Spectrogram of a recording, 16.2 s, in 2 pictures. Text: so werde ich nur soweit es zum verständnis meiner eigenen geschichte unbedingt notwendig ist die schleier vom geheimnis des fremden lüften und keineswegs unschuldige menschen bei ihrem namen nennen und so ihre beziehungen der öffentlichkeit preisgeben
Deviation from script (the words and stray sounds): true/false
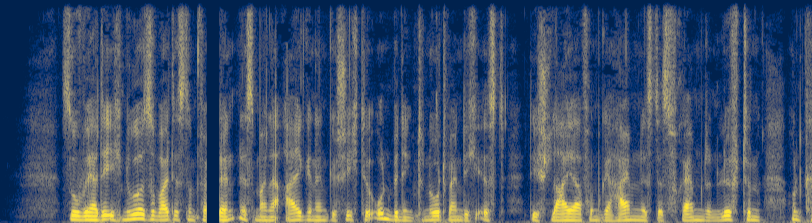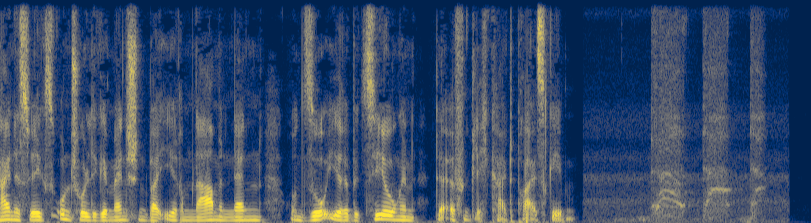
true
